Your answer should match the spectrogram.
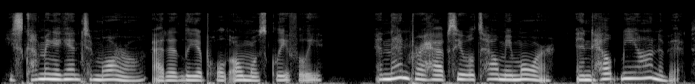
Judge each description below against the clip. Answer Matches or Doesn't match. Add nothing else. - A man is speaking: Doesn't match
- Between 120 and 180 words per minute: Doesn't match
